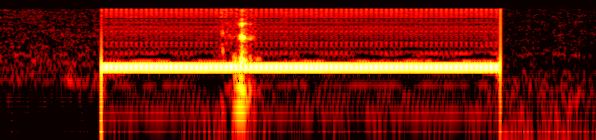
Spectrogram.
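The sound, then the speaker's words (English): A steady telephone tone sounds as a handset is dialed. The even, buzzing tone holds for about two seconds between silences, heard alone. “And we're dialing. I see that.”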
